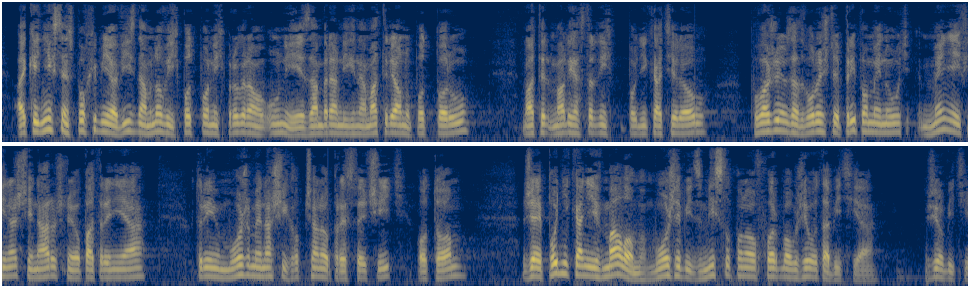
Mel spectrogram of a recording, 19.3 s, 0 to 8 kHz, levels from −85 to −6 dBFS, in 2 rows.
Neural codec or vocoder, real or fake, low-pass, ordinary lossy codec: none; real; none; none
